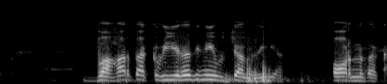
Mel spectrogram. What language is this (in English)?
Punjabi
